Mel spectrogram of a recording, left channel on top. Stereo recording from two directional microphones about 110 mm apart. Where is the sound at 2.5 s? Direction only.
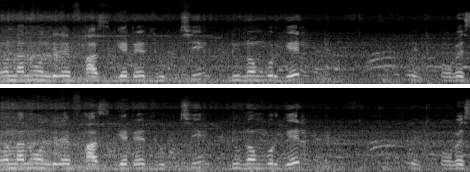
20° left (ahead or behind).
